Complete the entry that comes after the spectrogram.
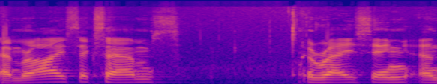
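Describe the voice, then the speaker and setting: A man speaks with a Swedish accent at a fairly slow pace. His pitch is medium. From Sweden, Stockholm. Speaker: company founder. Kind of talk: conference talk. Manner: halting.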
